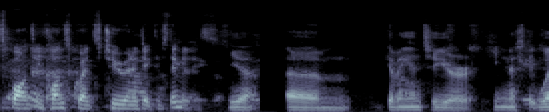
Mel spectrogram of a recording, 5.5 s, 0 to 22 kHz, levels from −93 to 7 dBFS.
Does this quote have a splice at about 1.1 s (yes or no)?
no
